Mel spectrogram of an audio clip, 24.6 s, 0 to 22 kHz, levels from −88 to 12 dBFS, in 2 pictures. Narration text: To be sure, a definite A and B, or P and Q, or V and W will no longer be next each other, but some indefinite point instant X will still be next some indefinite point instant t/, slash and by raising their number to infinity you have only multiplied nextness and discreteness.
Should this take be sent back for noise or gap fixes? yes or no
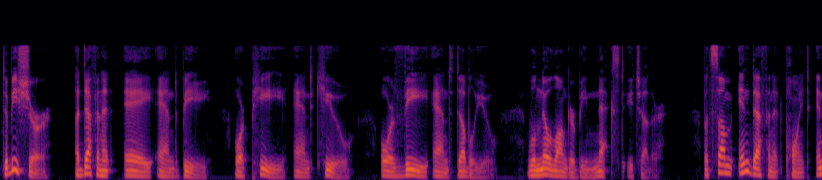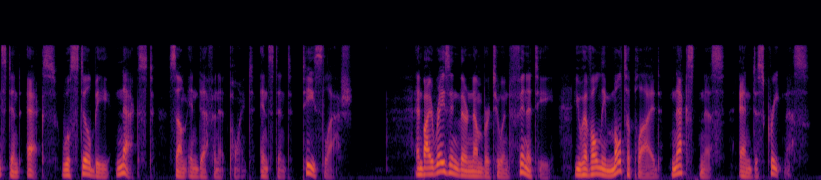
no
